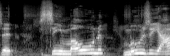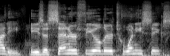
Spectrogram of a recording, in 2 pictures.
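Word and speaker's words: Simon Muzziotti: We have a fast track player lock to play with, I looked up how to pronounce it, Simone Muzziotti.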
